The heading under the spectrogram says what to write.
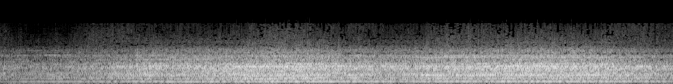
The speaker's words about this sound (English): a convoy of trucks, armored cars, Bren gun carriers. It passes. And it is silent again in this city you have always dreamed about.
